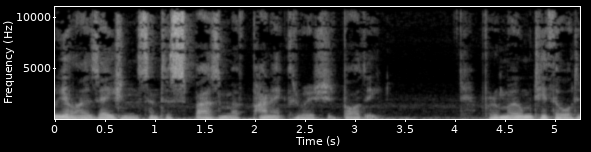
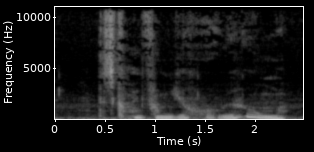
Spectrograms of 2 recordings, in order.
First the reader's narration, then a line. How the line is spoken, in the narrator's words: whispered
